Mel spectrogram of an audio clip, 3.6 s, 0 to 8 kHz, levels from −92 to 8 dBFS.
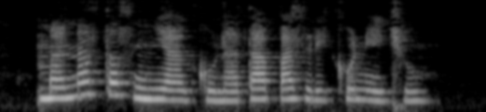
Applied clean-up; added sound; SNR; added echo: none; none; none; none.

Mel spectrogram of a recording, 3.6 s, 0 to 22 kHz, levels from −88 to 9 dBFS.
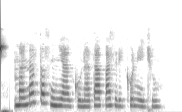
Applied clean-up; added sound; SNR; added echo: none; Cricket; -4 dB; none.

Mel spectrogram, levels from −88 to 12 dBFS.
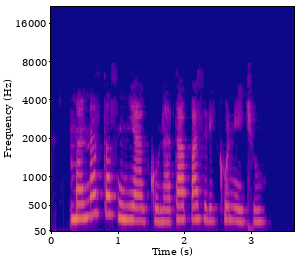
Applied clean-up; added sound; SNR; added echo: neural separator model SepFormer DNS4.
